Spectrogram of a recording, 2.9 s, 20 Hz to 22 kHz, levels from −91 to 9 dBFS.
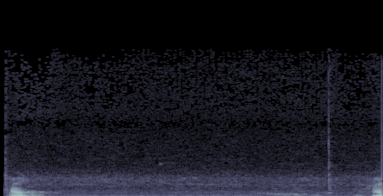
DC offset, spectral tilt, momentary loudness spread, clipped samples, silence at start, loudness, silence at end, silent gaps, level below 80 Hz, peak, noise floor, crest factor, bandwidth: under 0.1%; -8 dB/octave; 18 LU; under 0.1%; 0.05 s; -35 LUFS; 0 s; none; -56 dBFS; -10 dBFS; -48 dBFS; 22 dB; 16 kHz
